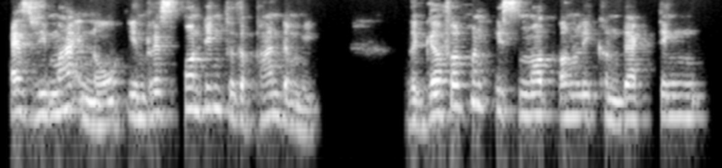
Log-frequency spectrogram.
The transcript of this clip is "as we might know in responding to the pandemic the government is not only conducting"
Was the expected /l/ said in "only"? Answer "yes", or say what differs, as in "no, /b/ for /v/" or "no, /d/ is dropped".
yes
